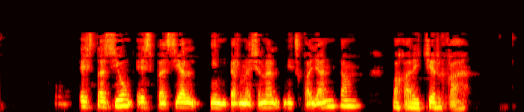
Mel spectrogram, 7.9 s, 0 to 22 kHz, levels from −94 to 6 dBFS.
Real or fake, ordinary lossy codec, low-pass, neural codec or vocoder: fake; MP3, 32 kbps; 7.2 kHz; vocoder, 24 kHz, 100 mel bands, Vocos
